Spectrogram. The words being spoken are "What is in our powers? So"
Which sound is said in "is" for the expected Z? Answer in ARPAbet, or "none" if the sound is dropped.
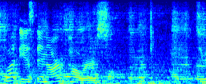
Z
